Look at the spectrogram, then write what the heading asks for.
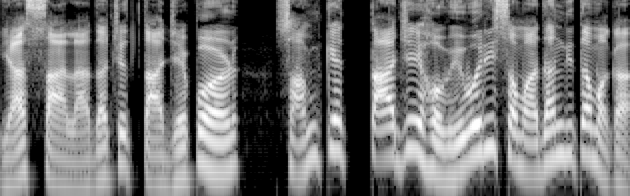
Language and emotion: Goan Konkani, happy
